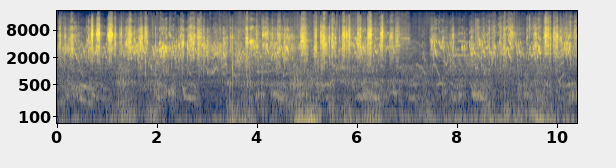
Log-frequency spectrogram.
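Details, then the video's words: Continuous budgie chatter, a thick wash of high chirps and raspy warbles that briefly quietens near the middle before picking up again. "sounds of budgies chirping"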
